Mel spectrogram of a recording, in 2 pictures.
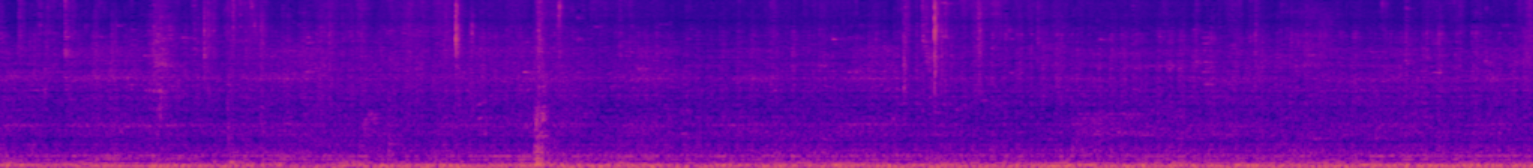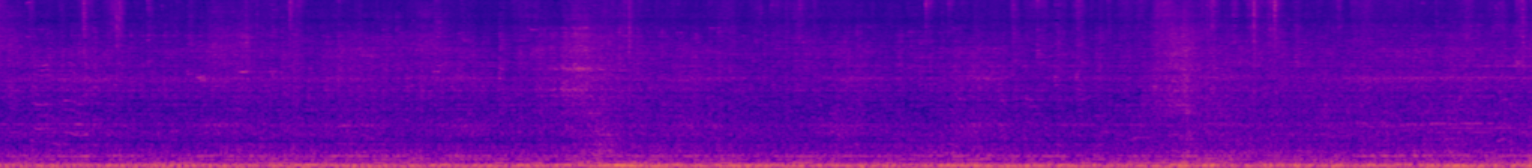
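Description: Vintage Porsche race car's engine idling with a steady low rumble, heard from inside the cockpit.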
